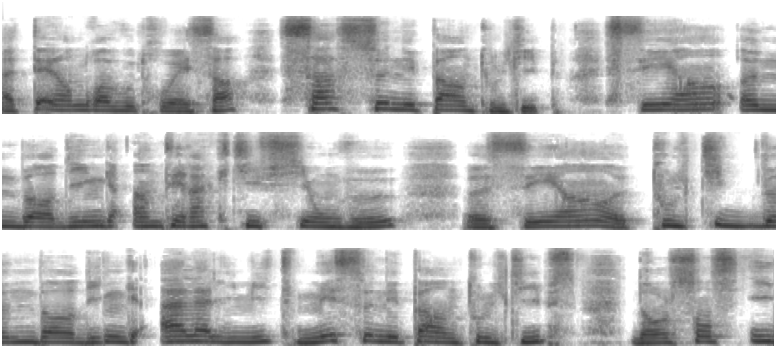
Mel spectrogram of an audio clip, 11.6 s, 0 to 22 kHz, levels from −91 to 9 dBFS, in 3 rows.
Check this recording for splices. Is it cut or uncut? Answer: uncut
